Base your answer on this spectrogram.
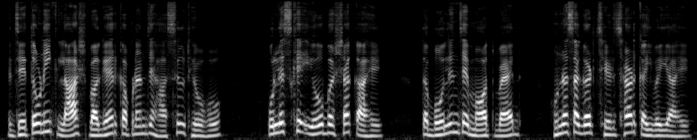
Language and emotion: Sindhi, neutral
